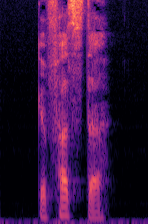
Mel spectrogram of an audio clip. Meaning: inflection of gefasst: 1. strong/mixed nominative masculine singular 2. strong genitive/dative feminine singular 3. strong genitive plural
- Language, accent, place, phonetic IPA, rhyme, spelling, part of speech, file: German, Germany, Berlin, [ɡəˈfastɐ], -astɐ, gefasster, adjective, De-gefasster.ogg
